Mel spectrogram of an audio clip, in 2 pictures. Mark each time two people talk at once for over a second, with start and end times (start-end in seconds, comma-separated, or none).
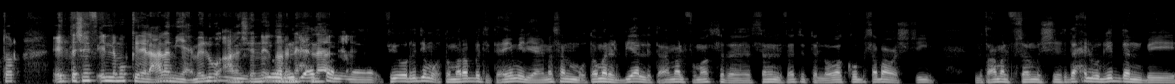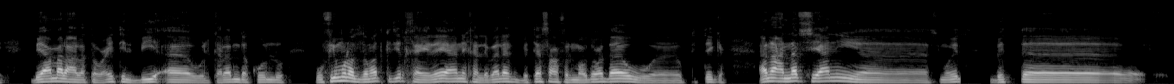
1.5-3.3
